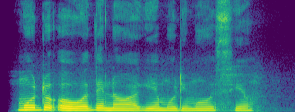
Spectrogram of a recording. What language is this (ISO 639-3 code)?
kik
